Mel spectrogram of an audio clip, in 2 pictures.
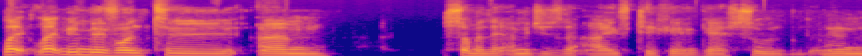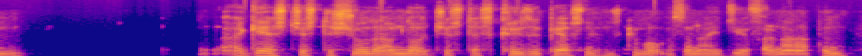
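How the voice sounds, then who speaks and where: Gravelly, mellow Scottish man presenting. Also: mid-range voice, steady tone, moderate pace, dry recording. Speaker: presenter, app creator. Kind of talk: informal online presentation. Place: remote online video call with screen share.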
